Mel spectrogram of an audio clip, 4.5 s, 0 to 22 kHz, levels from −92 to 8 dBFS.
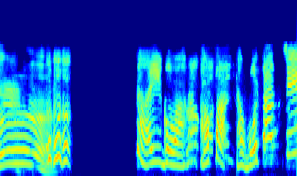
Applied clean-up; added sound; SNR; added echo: neural mask model Resemble Enhance denoiser.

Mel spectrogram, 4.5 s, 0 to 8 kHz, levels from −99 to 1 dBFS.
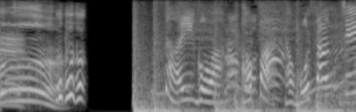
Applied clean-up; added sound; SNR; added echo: none; none; none; none.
